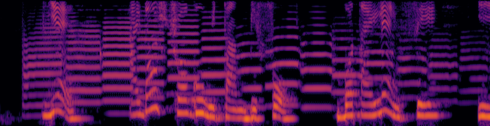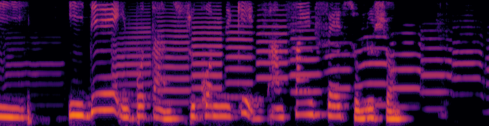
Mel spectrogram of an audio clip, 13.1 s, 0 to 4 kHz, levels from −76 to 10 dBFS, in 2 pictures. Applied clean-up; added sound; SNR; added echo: classical method Wiener filter.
